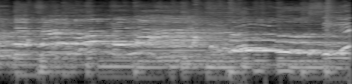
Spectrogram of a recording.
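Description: Karaoke music with singing over it: a wavering sung melody above a steady accompaniment.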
